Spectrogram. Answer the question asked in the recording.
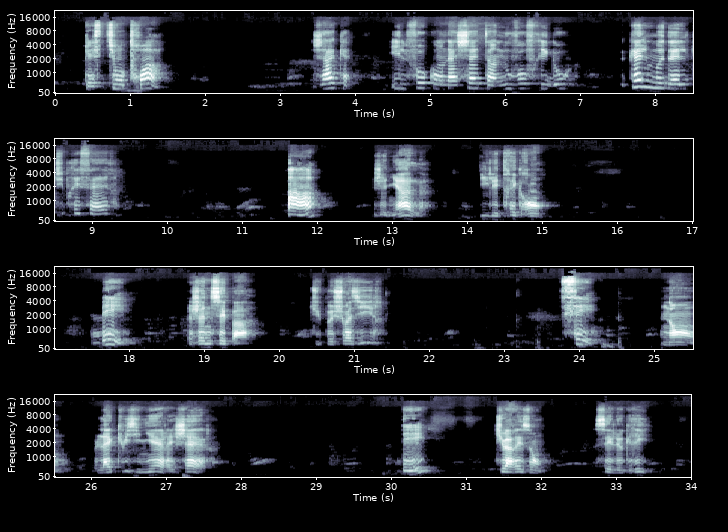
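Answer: B: Je ne sais pas. Tu peux choisir.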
